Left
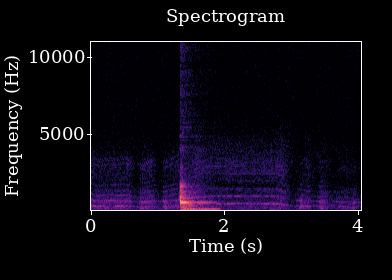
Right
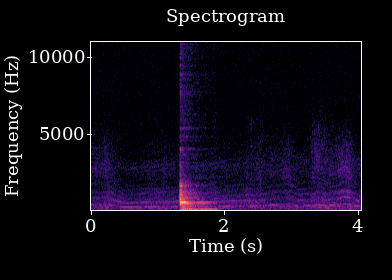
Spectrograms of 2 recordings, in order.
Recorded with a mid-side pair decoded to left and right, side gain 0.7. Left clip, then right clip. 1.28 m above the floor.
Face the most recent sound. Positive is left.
turn(degrees=-45)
